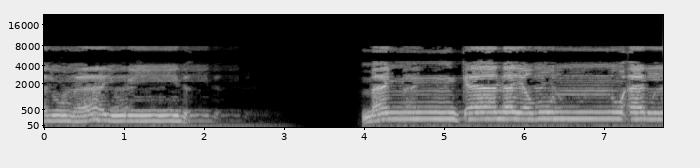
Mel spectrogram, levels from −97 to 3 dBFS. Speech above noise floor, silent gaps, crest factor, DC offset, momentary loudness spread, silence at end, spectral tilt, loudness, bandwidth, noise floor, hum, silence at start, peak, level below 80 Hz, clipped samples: 44 dB; 3.25-3.89 s; 18 dB; under 0.1%; 10 LU; 0 s; -2.5 dB/octave; -24 LUFS; 8 kHz; -68 dBFS; none; 0 s; -8 dBFS; -56 dBFS; under 0.1%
